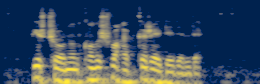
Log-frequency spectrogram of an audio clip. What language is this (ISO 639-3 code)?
tur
